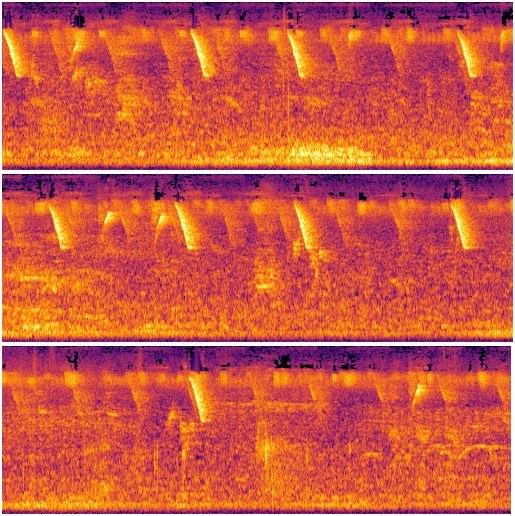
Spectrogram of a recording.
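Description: A bird repeatedly gives short, high calls, each falling sharply in pitch, about one every second or two at uneven intervals, with fainter calls in between. A steady low hum runs underneath.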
